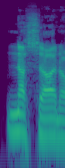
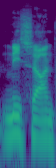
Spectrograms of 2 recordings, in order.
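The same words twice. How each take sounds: First: It is said with a British pronunciation. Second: It is said with an American pronunciation.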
